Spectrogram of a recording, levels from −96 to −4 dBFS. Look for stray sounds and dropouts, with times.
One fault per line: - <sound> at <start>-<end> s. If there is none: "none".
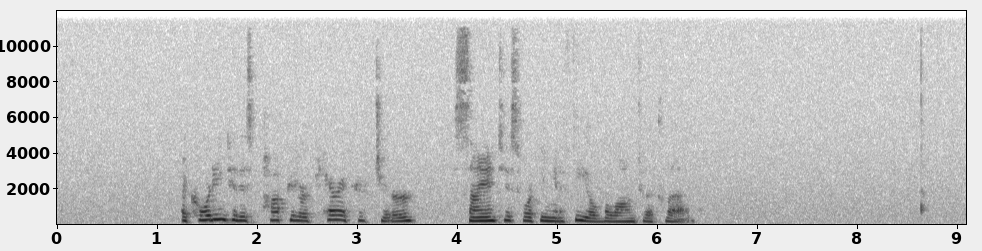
none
